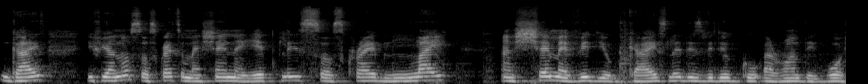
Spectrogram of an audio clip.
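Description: Keeping a moderate pace, a woman speaks in a very deep, low pitch. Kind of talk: casual cooking tutorial. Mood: cheerful, festive. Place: kitchen. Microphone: phone near.

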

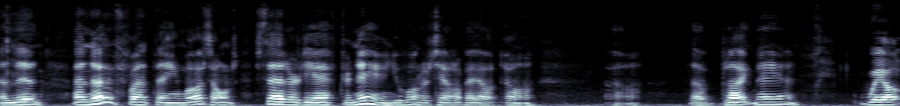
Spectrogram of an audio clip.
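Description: A very slow, fairly low woman's voice with vocal fry and an American accent. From northern Florida. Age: 90s. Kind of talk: oral history interview.

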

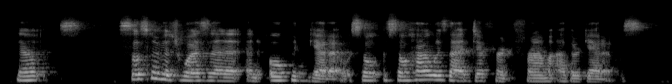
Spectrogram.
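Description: With audible room echo around her, a woman speaks at a medium pitch and a moderate pace. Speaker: interviewer. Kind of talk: interview. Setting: video call. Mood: calm, respectful. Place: office. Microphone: webcam.

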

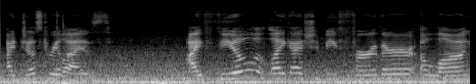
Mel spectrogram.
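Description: A woman speaks at a fairly slow pace with ordinary pitch variation. The sound is dry with no echo, set against loud background noise. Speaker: vlogger. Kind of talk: casual vlog chat. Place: car. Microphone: phone near.

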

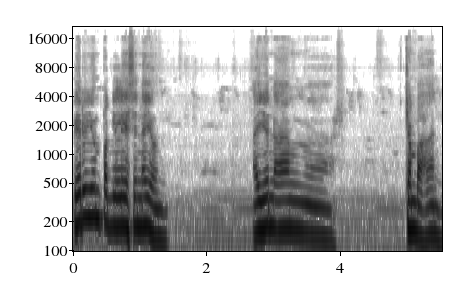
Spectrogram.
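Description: A man speaks in a high pitch with a dark, mellow tone and ordinary pitch variation. His pace is fairly slow, broken by long, frequent pauses. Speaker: vlogger. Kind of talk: opinion monologue. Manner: halting.

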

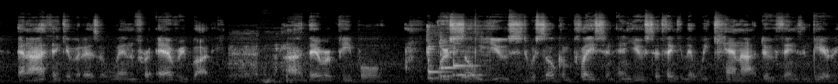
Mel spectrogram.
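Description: A man speaking at a very fast pace over loud background noise. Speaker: interview guest. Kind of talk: interview answer.

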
